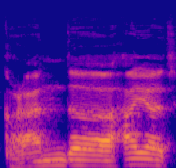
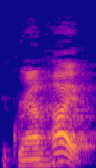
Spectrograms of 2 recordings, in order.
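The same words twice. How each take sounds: First: It is said with a Korean-style accent. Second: It is said with an American English accent. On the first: "We have to like pronounce it the Korean way" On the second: "I'm just like"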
